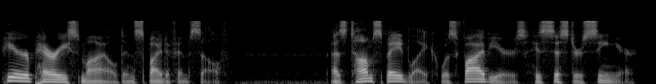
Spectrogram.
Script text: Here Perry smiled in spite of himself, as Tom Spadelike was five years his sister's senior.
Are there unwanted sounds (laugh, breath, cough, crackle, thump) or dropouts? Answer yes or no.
no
